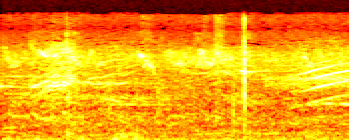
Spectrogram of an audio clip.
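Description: Busy outdoor park ambience: distant voices and high, thin chirping calls, thickening near the end, over a low rumble of wind on the microphone, with one sharp click.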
